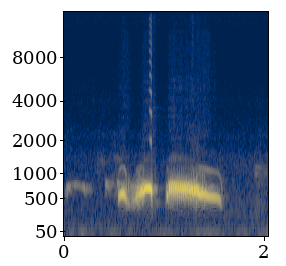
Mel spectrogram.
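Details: Spotted dove kept as a lure, cooing in the Đồng Son voice. A faint murmur leads into a rising two-part note, then a steady, mellow coo that falls gently at its end.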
